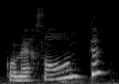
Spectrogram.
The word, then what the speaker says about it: commerçant: alors une commerçante, le masculin c'est un commerçant, il y a la lettre T qui ne se prononce pas, d'accord.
